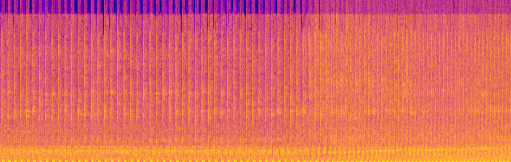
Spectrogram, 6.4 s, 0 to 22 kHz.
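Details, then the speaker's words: Gravely 5665 running on newly installed Chinese carburetor, mixture screws at 1.5 turns, air cleaner fitted, unloaded: even single-cylinder beat about three per second, then picks up smoothly to higher speed; healthy run, load test still pending. "oh sweet that ran like a champ obviously I got to put it under some load and see how it does then but that sounded that sounded perfect"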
